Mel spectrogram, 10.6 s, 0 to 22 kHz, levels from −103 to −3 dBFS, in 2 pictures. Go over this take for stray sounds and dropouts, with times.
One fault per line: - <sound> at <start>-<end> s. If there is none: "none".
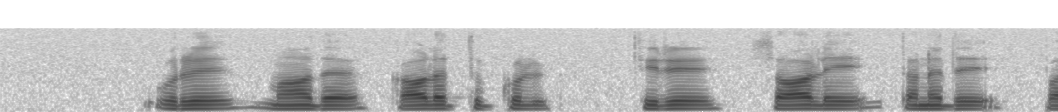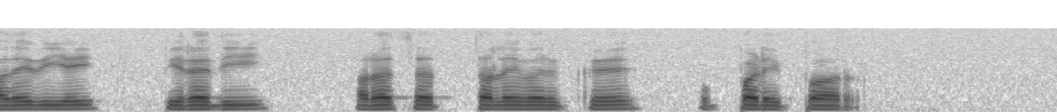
none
